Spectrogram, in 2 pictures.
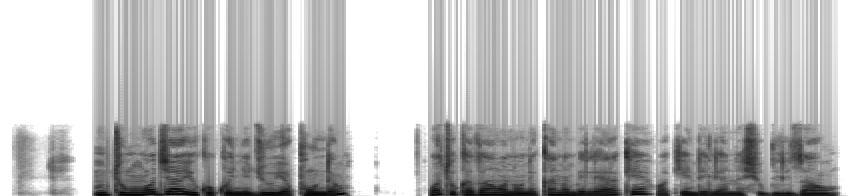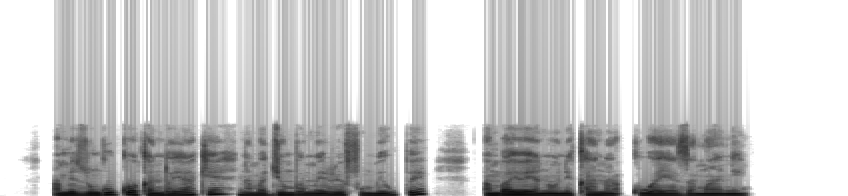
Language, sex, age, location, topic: Swahili, female, 25-35, Mombasa, government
